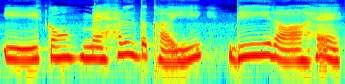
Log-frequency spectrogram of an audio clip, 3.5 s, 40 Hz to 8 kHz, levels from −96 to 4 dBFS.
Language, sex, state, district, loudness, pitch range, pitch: Hindi, female, Punjab, Fazilka, -13 LUFS, 185-240 Hz, 210 Hz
